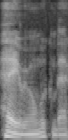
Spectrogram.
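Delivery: mock groggy, low, sleepy, just-woken-up voice. Imitating other podcasters' openings, as if just woken up: mock-sleepy, low and quiet. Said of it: "it's like they've just woken up ... it's so low and quiet".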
